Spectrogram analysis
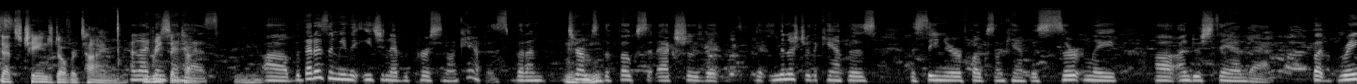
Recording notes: Recorded LIVE & in person from the Middle States Commission on Higher Education (MSCHE) 2023 Annual Conference, in Philadelphia, PA.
